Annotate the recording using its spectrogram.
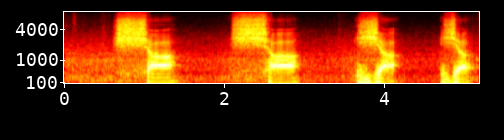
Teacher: You need to make a light touch between the front part of the tongue and hard palate. A light contact should be made between them, and you should separate them slowly. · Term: palatal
